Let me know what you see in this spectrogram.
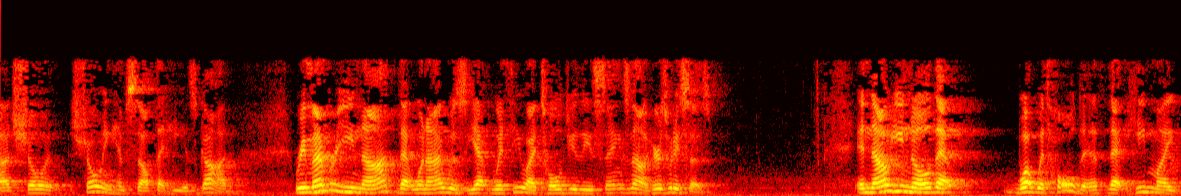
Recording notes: Preached at First Baptist Church of Hazel Park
